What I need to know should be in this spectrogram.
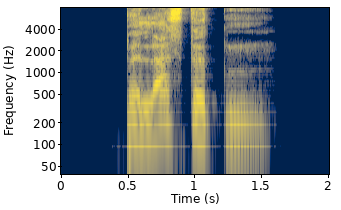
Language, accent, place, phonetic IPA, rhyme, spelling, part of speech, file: German, Germany, Berlin, [bəˈlastətn̩], -astətn̩, belasteten, adjective / verb, De-belasteten.ogg
- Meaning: inflection of belasten: 1. first/third-person plural preterite 2. first/third-person plural subjunctive II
